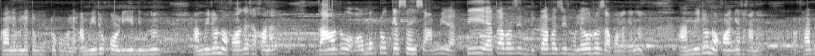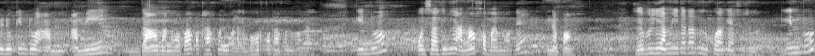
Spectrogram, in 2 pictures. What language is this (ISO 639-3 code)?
asm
